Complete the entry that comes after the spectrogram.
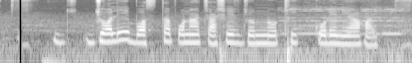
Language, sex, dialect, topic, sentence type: Bengali, female, Northern/Varendri, agriculture, statement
